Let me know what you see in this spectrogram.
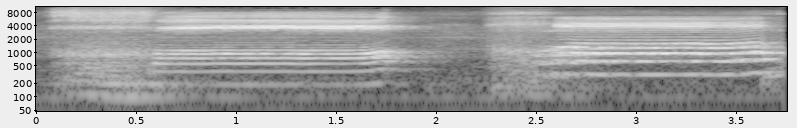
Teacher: نقطے والا خا، وہ خلق کے شروع والے حصے سے ادا ہوتا ہے۔ جیسا میں نے بتایا نا، خلق کے 3 گردن کے 3 حصے ہیں، ایک درمیان والا حصہ، ایک شروع والا حصہ اور ایک آخر والا حصہ، اور شروع والے حصے سے نقطے والا خا ادا ہوتا ہے۔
